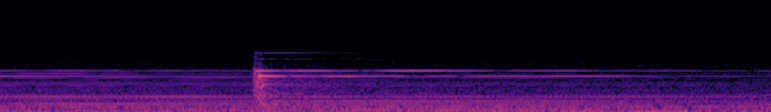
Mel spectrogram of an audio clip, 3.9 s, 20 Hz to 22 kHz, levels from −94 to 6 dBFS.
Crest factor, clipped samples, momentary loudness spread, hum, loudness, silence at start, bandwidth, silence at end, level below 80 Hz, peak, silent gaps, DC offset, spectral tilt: 24 dB; under 0.1%; 14 LU; none; -47 LUFS; 0 s; 19.5 kHz; 0 s; -54 dBFS; -24 dBFS; none; under 0.1%; -8 dB/octave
